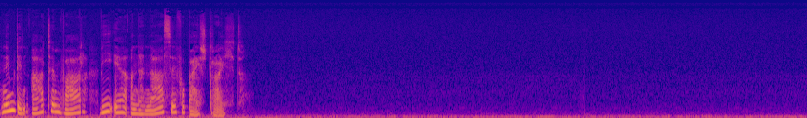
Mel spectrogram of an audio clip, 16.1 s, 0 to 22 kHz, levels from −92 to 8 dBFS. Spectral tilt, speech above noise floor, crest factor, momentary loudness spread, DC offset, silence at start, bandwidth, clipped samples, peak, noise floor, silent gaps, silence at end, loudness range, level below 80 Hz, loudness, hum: -6.5 dB/octave; 25 dB; 20 dB; 27 LU; under 0.1%; 0 s; 19 kHz; under 0.1%; -8 dBFS; -49 dBFS; none; 0.1 s; 27 LU; -48 dBFS; -25 LUFS; none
